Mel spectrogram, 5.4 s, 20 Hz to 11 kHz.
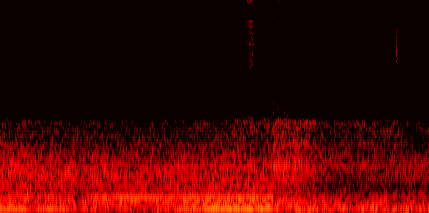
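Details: Celestron C11 Edge HD telescope while focusing: a low steady hum with a few sharp, irregular clicks as the focuser turns. This is an intermittent clicking whose cause is not identified.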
